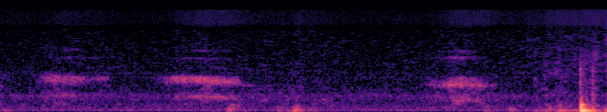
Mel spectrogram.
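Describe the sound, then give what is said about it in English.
A person yawns, a few drawn-out, breathy vocal exhalations separated by pauses, quiet overall, followed by a short low thump near the end. “Sorry, I just yawned again.”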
